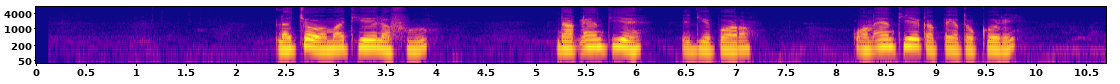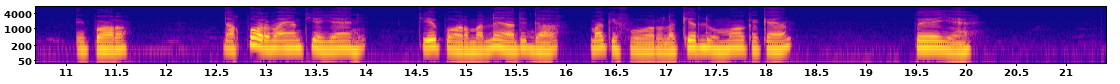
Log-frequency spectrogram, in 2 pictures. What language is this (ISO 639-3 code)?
ach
